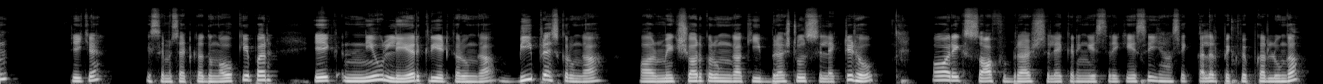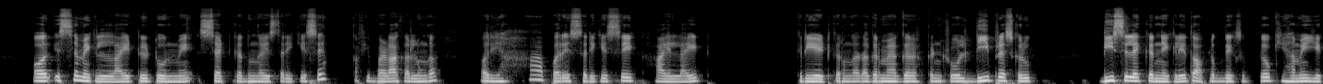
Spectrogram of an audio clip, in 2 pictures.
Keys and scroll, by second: 5.5 b.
